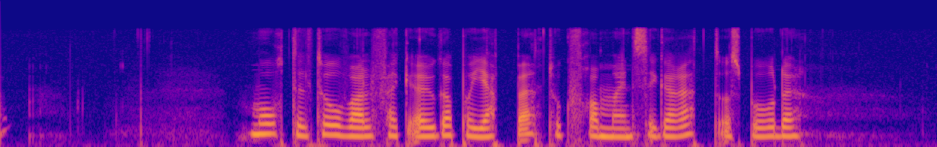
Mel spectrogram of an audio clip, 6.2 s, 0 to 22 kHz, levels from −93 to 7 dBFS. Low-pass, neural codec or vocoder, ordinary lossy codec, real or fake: 10.8 kHz; none; none; real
